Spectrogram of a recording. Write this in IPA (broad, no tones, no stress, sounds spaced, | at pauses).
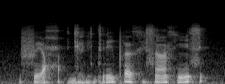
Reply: f e ħ | ɡʲ a̤ ɾʲ e̤ d r i pʰ ɜ x e̤ s ã x ĩ s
